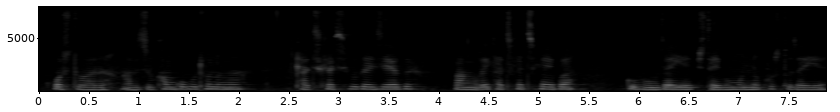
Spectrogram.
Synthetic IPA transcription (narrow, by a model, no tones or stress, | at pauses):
kʰostoaɾɯŋaɾɯzukʰamkʰɔbutʰonɯŋɯ | kʰasʰi̥kʰatsʰibɯɡajziaɡɯ | b̥aŋɾajkʰasʰi̥kʰatsʰikajba | ɡ̥ubuŋzajɯbʰi̥stʰajbɯmɯnːɯkʰɔstʰozajɯ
